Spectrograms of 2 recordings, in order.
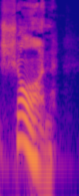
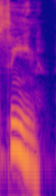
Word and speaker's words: Sean: That is because I only had read the name in books, and nobody had explained to me that it was actually pronounced Sean.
